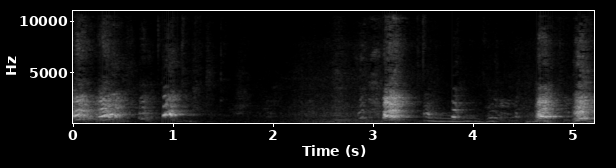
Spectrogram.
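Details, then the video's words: Dog barking for attention while playing with three Malinois: two sharp barks, a pause, then a loud bark with softer whining yelps and two more loud barks at the end. "He bark too much for attention!"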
